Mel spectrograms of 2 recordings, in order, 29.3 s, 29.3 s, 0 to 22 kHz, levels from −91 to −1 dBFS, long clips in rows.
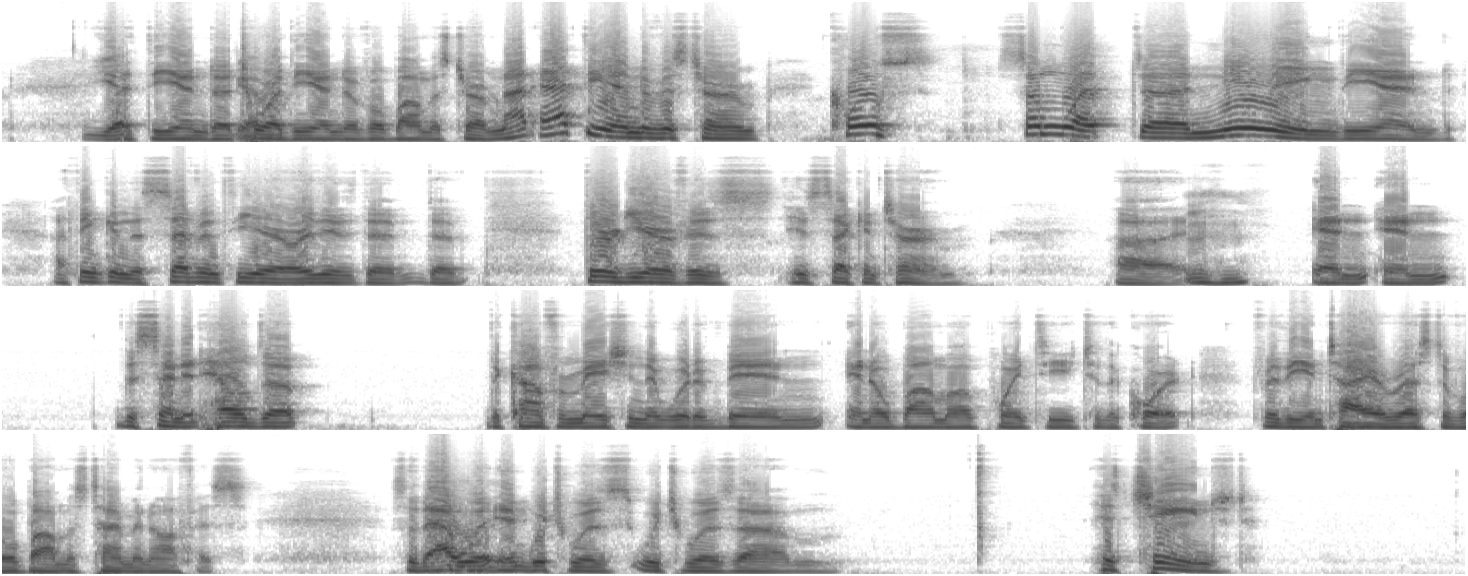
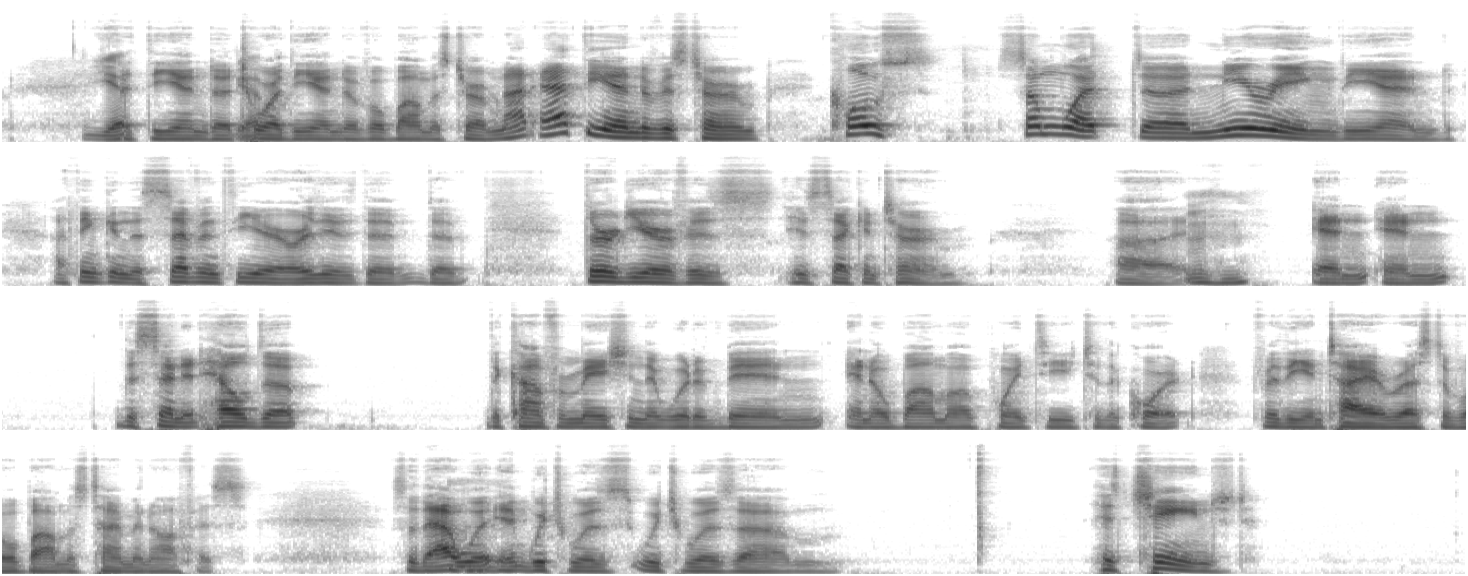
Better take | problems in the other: second | distortion; heavy; 8% of the sound clipped

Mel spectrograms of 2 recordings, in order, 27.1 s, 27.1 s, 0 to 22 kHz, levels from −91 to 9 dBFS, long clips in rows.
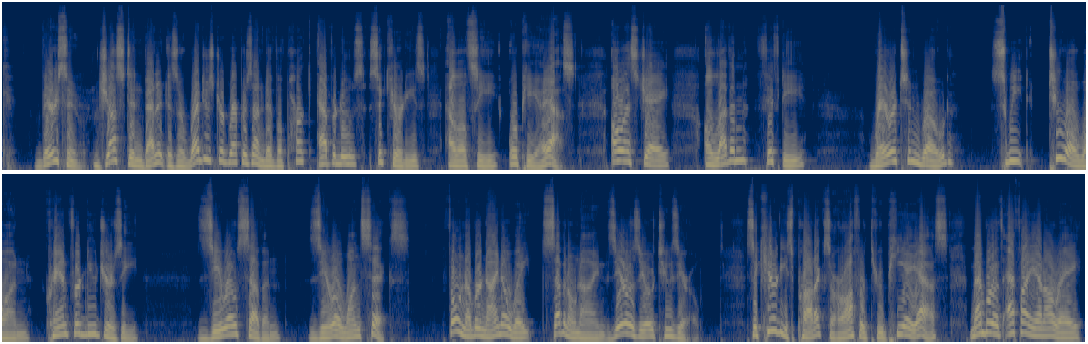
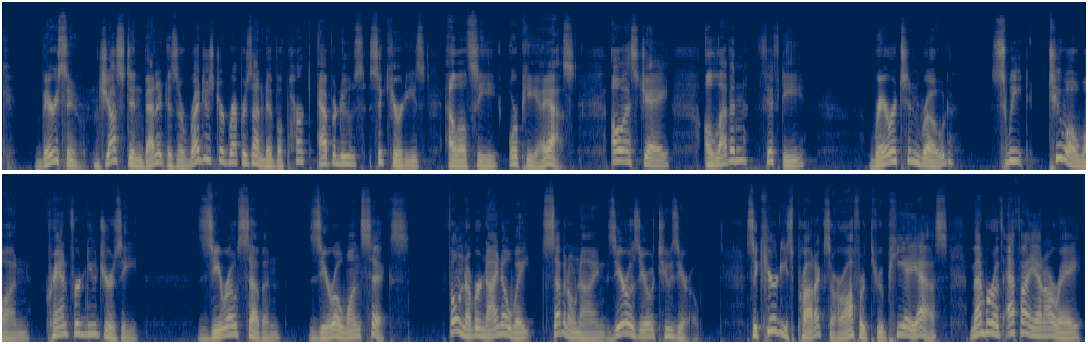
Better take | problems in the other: second | distortion; slight; 10 dB below the speech

